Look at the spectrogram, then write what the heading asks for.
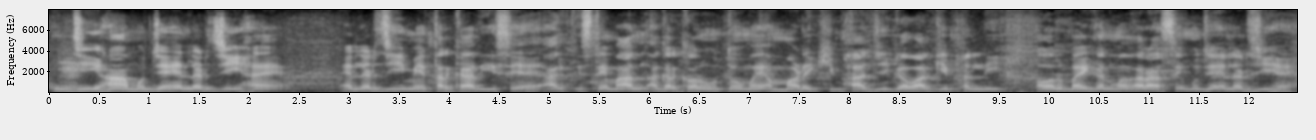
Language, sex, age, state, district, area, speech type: Urdu, male, 30-45, Telangana, Hyderabad, urban, spontaneous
